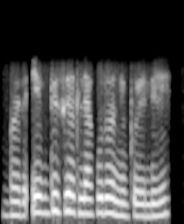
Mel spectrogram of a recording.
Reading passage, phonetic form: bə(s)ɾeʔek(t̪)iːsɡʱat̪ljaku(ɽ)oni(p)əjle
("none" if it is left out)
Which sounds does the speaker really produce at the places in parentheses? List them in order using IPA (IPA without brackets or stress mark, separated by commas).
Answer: none, d̪, ɾ, p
